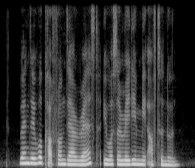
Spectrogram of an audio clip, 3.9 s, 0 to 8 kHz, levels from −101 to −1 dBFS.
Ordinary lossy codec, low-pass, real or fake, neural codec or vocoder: none; none; fake; codec, 16 kHz, 2 kbps, FunCodec, trained on LibriTTS, 25 frames a second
